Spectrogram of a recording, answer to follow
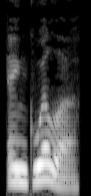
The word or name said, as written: anguilla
